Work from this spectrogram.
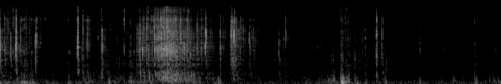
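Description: A metal box-cutter blade scrapes and carves thin, crunchy flakes off the top of a solid rectangular bar of soap with a red glitter crust, held in one hand with long red-painted nails. A series of sharp, bright, gritty scrapes and crackles is heard, with a longer, louder crunching scrape near the middle, and little low-end weight.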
